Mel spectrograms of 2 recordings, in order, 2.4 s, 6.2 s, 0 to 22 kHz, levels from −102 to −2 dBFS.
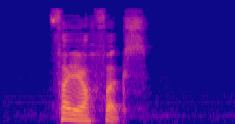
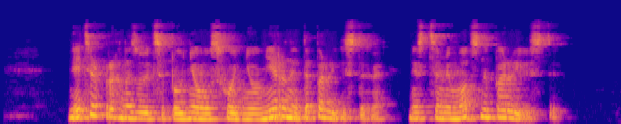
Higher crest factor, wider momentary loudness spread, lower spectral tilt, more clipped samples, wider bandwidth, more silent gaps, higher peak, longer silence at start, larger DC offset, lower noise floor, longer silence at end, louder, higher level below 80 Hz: about the same, 20 dB vs 16 dB; first, 16 LU vs 12 LU; about the same, -4.5 dB/octave vs -5.5 dB/octave; neither; first, 16 kHz vs 9.8 kHz; neither; second, -18 dBFS vs -6 dBFS; second, 0.5 s vs 0.7 s; neither; about the same, -90 dBFS vs -87 dBFS; first, 0.95 s vs 0.65 s; second, -35 LUFS vs -22 LUFS; second, -82 dBFS vs -70 dBFS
